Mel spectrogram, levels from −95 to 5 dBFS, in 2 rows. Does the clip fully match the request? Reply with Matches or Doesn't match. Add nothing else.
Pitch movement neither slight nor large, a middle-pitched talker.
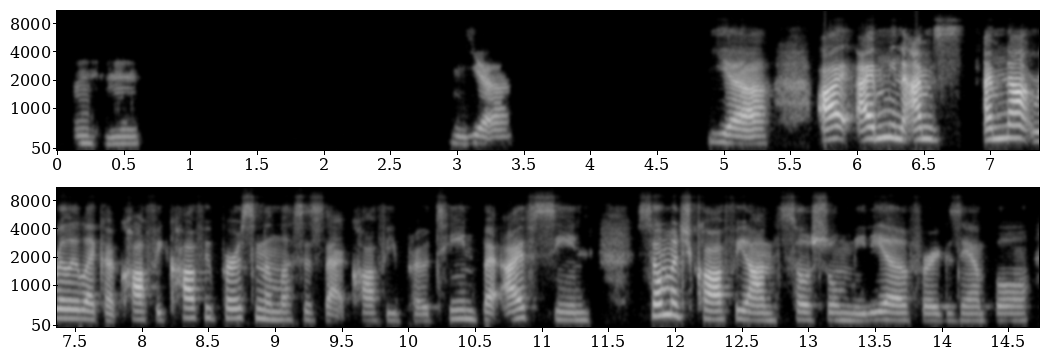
Matches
